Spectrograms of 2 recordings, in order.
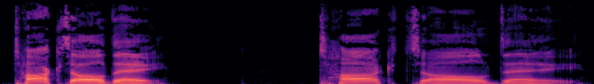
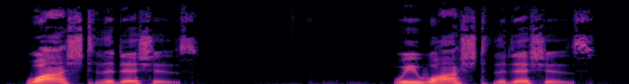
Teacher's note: voiceless endings Ed sounds like a te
